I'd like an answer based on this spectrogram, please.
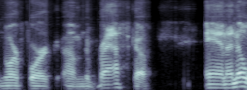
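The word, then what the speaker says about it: Norfolk: in uh Norfork um or as they pronounce it Norfork um Nebraska and I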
